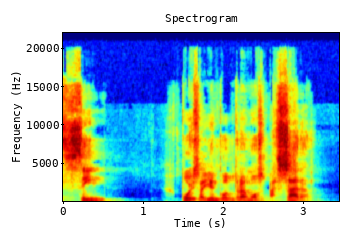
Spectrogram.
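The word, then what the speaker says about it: שׂ: derecha es Shin, y si te encuentras arriba un punto a la izquierda es Sin, pues ahí encontramos a Sara, porque Sara se escribe así, con esa letra.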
